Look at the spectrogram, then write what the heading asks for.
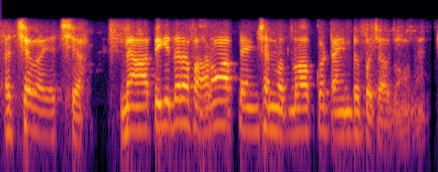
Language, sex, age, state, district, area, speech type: Urdu, male, 18-30, Delhi, North West Delhi, urban, conversation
